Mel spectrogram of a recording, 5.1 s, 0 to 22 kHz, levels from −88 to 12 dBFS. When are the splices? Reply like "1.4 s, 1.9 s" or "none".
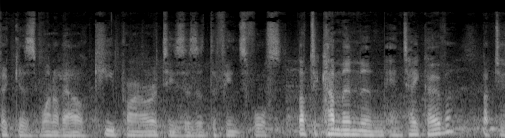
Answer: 2.8 s, 3.9 s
